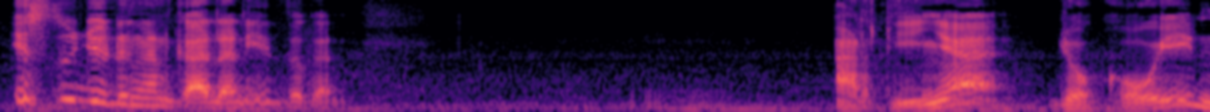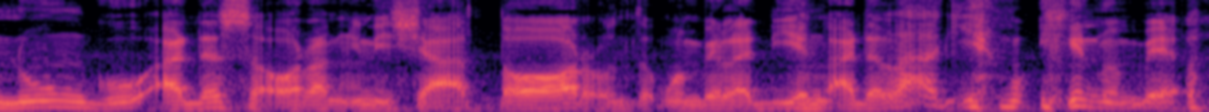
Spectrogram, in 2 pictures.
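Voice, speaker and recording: A man with a gravelly, rough-edged voice talks in an interview with a mocking, sarcastic edge. His pitch swings up and down constantly, with laughter slipping into his sentences. He often repeats himself and corrects his own word choices mid-thought. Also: big pitch swings, normal speed, slight background noise. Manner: repeats words while searching, self-correcting. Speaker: political commentator. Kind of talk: interview talk.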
